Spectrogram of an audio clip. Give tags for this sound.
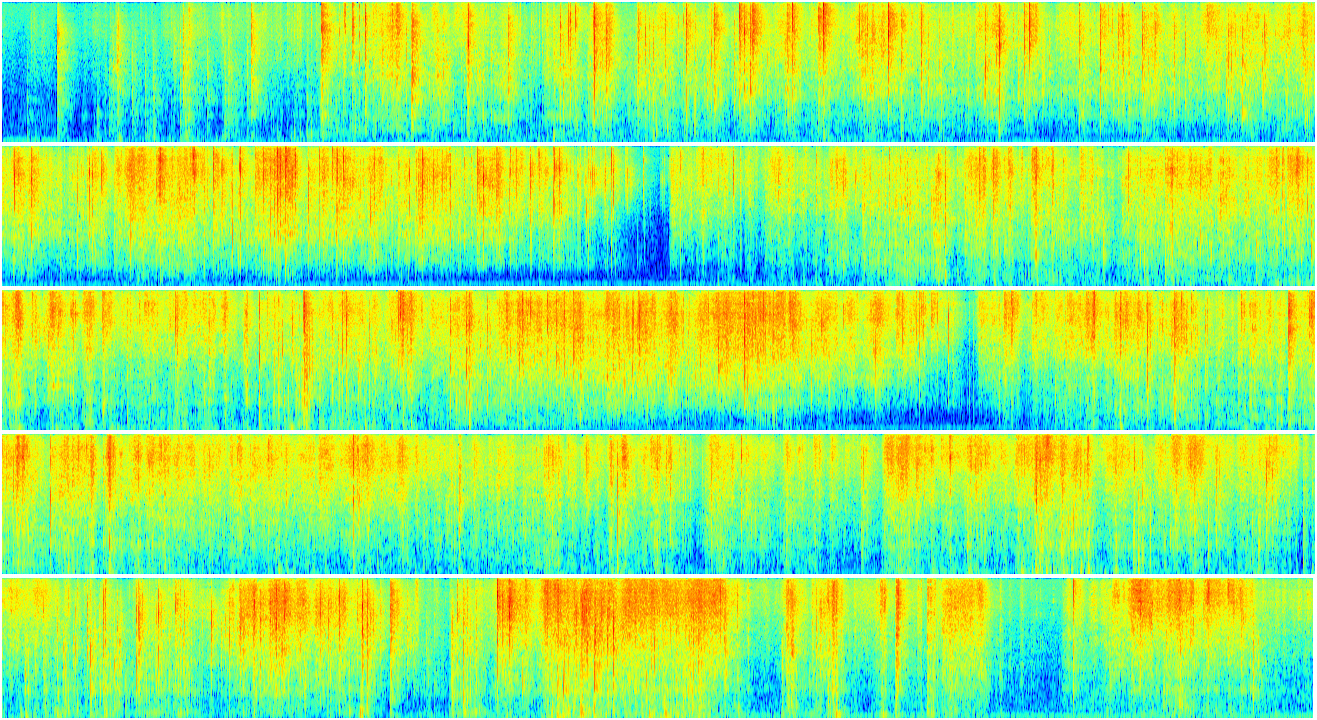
rustle; crumble; crumbling; object; paper; crumbled; knead

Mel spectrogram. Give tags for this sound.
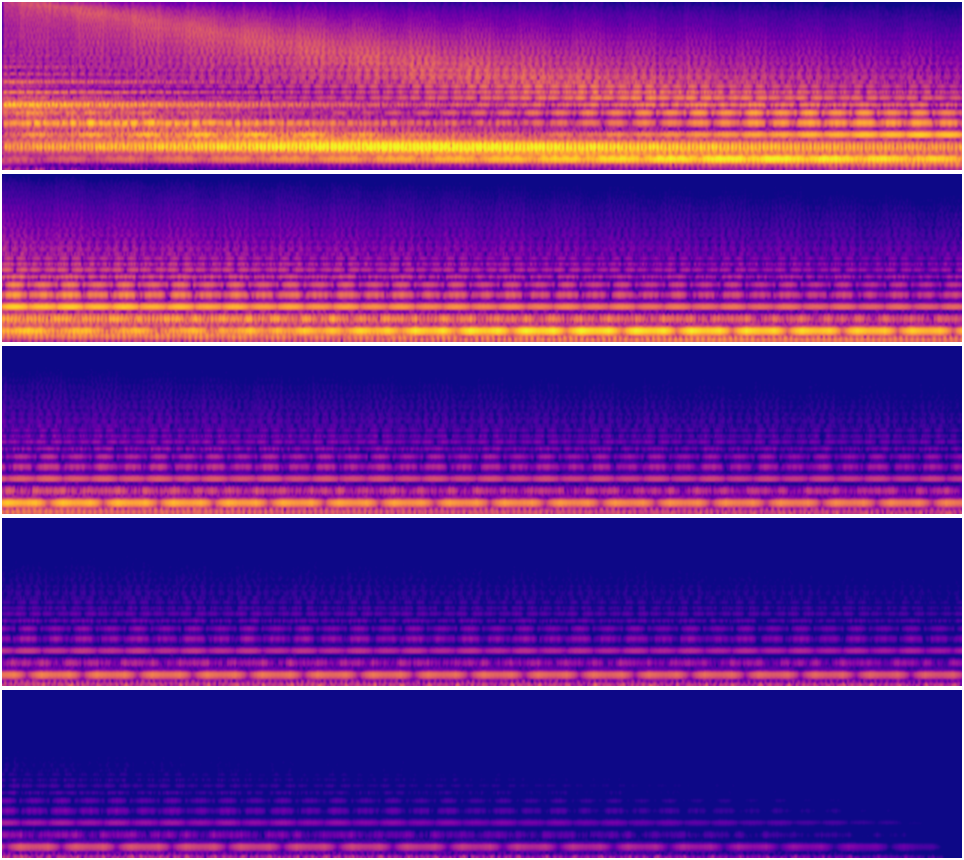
electronic; multi-sample; saw; sweep; synth; waldorf

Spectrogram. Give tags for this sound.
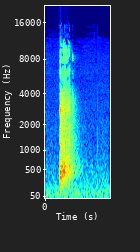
poot; space; flatulence; flatulation; explosion; noise; aliens; gas; car; frogs; fart; race

